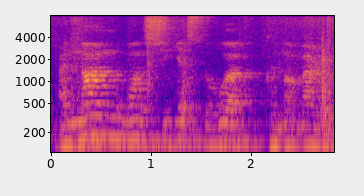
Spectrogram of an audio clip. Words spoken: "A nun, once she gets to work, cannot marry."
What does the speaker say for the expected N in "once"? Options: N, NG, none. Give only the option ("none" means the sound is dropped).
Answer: N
